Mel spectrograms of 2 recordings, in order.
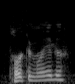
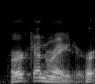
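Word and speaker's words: Hergenrather: Perkenrader? Herkenrader. That's a good German name.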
